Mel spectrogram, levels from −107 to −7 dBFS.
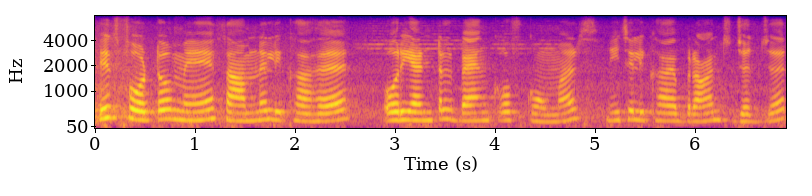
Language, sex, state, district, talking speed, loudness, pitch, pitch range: Hindi, female, Haryana, Jhajjar, 145 wpm, -18 LUFS, 220 Hz, 205-235 Hz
